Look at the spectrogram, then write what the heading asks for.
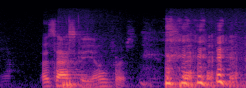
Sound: chuckles

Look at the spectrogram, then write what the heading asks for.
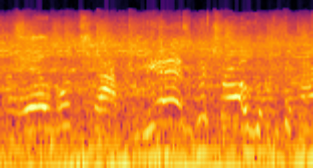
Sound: speaking Dutch

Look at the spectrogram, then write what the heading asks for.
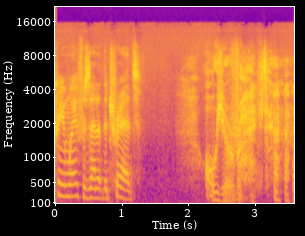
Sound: laughs

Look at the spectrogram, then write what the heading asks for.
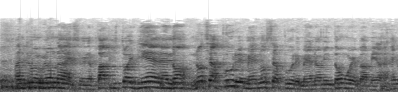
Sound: audience laughs; speaks Spanish

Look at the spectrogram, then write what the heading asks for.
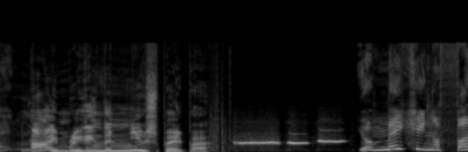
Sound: whistles

